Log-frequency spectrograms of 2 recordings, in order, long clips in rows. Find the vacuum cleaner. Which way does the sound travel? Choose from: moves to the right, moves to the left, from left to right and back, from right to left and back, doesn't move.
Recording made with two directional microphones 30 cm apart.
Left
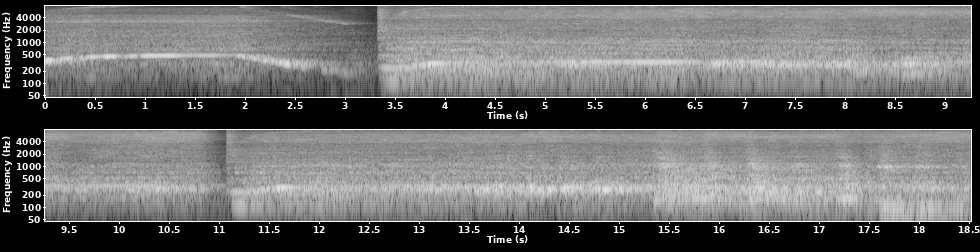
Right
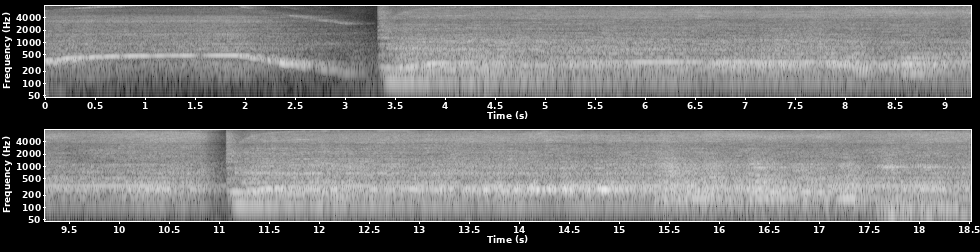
moves to the right.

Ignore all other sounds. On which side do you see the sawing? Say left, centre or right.
left.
